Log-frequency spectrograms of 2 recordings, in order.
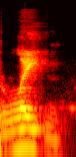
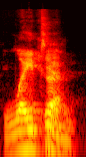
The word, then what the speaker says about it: Leighton: Anyway, um but his name is Leighton. Leighton. late.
